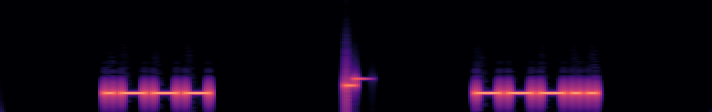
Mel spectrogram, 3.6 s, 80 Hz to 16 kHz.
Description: Morse code, heard as a keyed tone, about 30 wpm, 700 Hz. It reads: J 8
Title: Single Letter-Number - Rapid-Fire 30wpm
